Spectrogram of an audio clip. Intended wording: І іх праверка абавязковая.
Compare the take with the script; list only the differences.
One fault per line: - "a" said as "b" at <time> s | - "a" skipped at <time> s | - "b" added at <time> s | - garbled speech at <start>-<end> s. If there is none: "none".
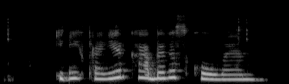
none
